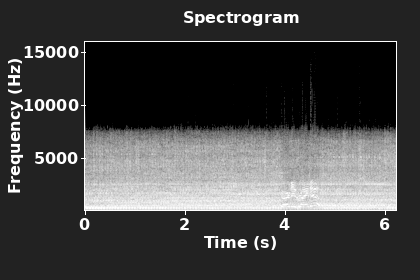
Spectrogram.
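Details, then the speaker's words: Murray riding mower with a rebuilt single-cylinder engine that smokes a little, started at about 50 degrees; worn transaxle input now runs as a four-speed: busy, even idle with no knocking or hunting; normal idle. "so yeah you can see that she works I just took her out and made her a four speed instead of a five speed which kind of sucks but it works"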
